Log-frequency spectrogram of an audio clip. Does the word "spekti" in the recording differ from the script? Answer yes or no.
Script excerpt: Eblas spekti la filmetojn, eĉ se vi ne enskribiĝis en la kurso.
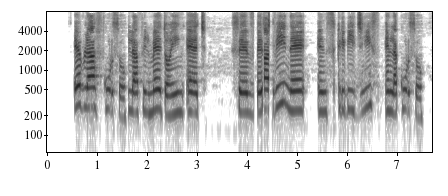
yes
